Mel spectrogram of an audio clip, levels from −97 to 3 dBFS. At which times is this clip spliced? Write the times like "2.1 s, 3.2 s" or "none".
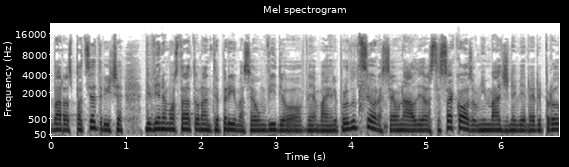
none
